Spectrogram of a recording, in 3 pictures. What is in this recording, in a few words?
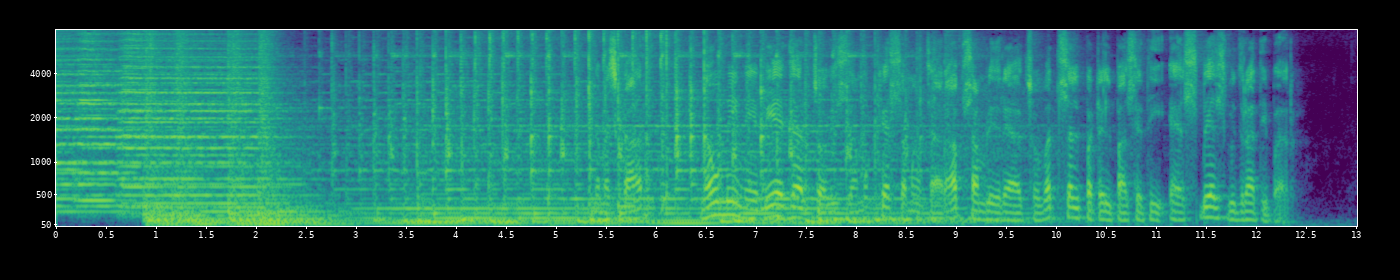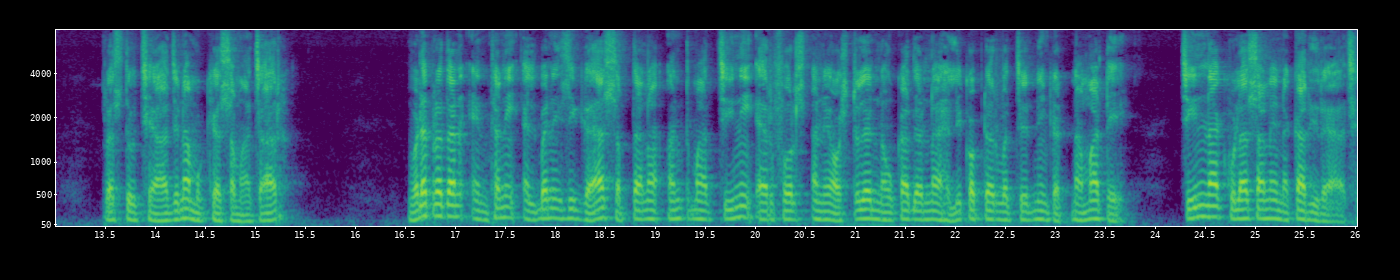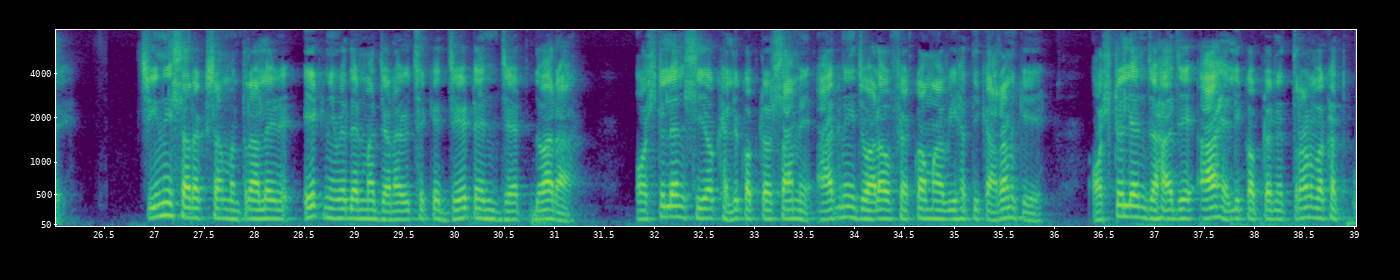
gujarati newsflash; sbs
